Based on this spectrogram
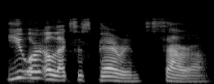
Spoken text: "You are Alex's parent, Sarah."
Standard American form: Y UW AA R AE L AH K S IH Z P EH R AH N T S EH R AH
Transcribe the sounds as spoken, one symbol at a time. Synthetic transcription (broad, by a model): Y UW AA R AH L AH K S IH S P EH R AH N T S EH R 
